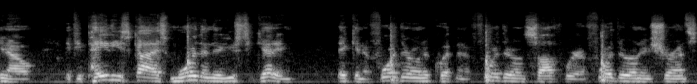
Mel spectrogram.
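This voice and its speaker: Noticeable background noise under a man's fairly high-pitched voice, with ordinary pitch variation and a fairly quick pace. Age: 60s. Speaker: cartoonist and animator. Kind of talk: casual interview chat.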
